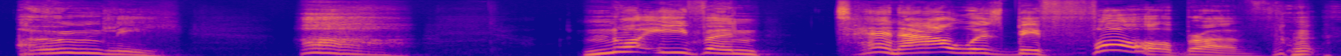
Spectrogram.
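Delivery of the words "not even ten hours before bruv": slow, louder, higher; incredulous stress. Real, not acted. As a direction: hammer the disbelief home. Incredulous punchline.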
